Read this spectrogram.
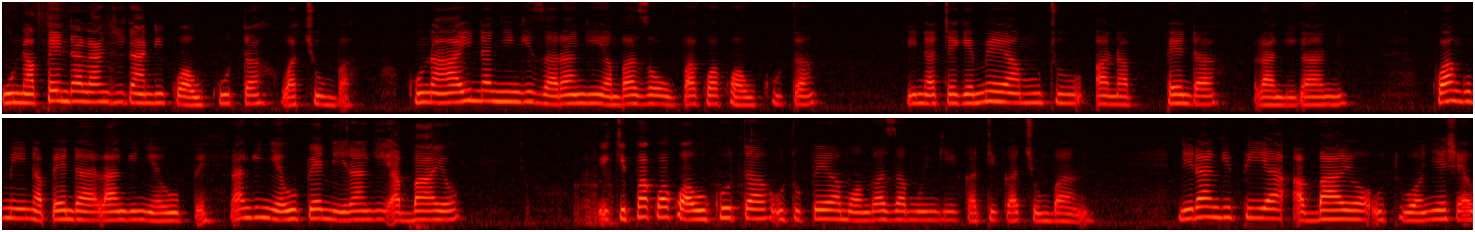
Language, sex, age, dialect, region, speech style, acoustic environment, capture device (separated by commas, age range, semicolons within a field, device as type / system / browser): Swahili, female, 25-34, Kenya - Nairobi Sheng-influenced, Kenya, focused; relaxed, music; traffic, desktop / Windows / Chrome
